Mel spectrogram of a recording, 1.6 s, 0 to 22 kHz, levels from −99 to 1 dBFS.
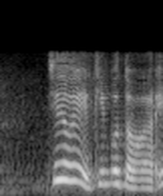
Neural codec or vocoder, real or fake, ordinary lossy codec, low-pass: codec, 24 kHz, 0.9 kbps, WavTokenizer, medium speech release version 1; fake; none; 7.2 kHz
